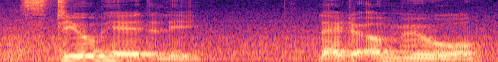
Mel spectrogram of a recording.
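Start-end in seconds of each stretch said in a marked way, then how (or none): none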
